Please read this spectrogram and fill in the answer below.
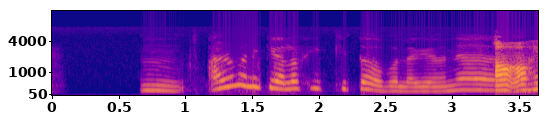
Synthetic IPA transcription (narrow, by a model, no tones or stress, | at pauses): aɹumanɛkiɔlɔp̚xikʰːitɔɦobɔlaɡɛmanɛaɔ̃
